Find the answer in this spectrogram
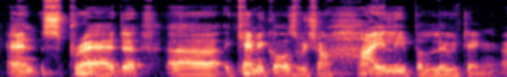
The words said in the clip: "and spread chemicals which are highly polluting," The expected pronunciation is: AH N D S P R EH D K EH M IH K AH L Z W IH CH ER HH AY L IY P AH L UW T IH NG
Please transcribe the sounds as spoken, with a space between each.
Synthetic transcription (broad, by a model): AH N S P R EH D K EH M IH K AH L Z W IH CH ER HH AY L IY P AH L UW T IH NG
